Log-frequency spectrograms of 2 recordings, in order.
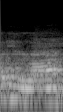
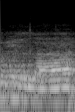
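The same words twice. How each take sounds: Both takes have the same delivery.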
